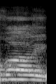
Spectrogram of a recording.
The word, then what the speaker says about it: Varley: My name's Will Varley, kind of rhymes with Bob Marley, is how you can remember it.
